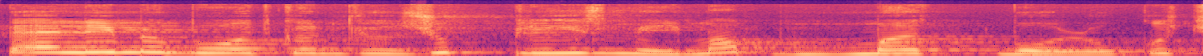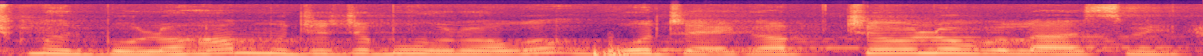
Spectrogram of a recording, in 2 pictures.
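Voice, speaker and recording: A woman voicing a bubbly, scatterbrained young college woman who chatters excitedly. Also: sits high, a little fast, close to an everyday voice. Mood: flustered. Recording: echoey room with long reverb.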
